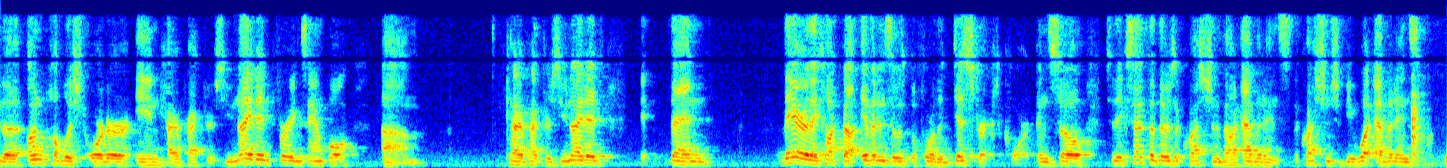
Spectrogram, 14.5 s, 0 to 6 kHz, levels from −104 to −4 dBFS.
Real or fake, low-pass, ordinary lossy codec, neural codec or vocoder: real; 5.4 kHz; MP3, 48 kbps; none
